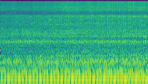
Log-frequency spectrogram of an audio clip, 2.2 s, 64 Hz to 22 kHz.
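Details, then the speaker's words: 2004 Ram diesel truck, 251,000 miles, worn throwout bearing but idle good: deep, even rumble with a steady low pulse, no misses or knocks; healthy normal idle. "And it does have a worn throwout bearing as well, but idle's good and everything."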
